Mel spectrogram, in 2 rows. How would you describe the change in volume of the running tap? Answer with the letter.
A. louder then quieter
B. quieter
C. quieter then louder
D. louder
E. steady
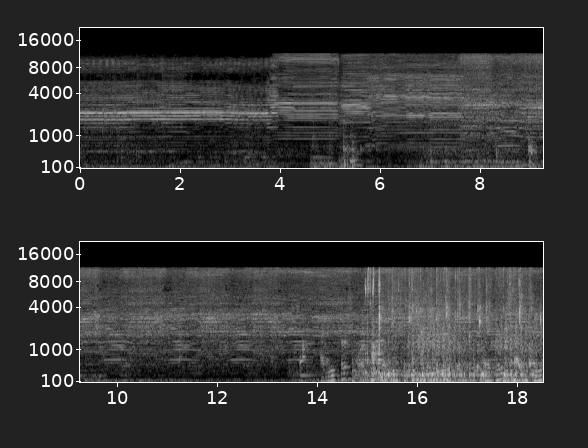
D.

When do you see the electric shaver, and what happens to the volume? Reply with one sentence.
You can hear the electric shaver from 0.0 to 18.4 s, at a steady volume.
